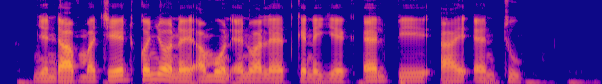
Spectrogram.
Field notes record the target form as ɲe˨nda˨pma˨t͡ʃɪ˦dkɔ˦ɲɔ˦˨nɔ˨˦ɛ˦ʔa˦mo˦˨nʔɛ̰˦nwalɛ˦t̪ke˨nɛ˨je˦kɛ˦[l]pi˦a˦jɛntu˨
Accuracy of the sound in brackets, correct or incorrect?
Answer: correct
